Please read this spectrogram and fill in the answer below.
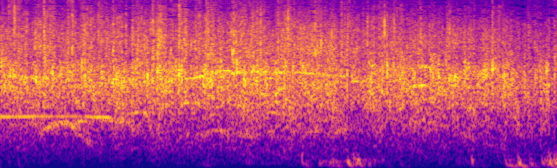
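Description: Studio audience applauding, with a few whistles early on. In the second half there are low thumps of the microphone being handled at its stand.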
